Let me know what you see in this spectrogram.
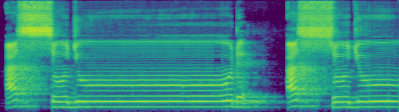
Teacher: jadi terakhirnya Dal itu dipantulkan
